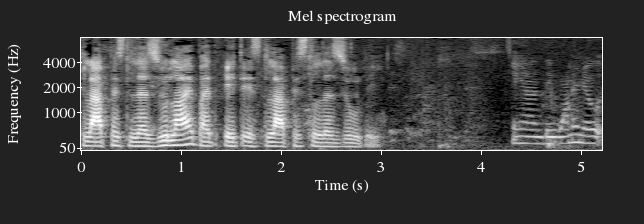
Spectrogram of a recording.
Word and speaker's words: lapis lazuli: people call it Lapis Lazuli, but it is Lapis Lazuli.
